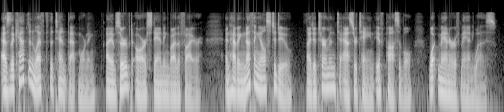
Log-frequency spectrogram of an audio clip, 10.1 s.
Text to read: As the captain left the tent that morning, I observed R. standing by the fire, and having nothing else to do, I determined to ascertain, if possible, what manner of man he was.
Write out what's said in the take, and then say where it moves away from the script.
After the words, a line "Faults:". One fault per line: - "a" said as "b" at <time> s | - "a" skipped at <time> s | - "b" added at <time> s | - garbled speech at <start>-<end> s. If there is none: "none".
As the captain left the tent that morning, I observed R. standing by the fire, and having nothing else to do, I determined to ascertain, if possible, what manner of man was.
Faults:
- "he" skipped at 9.4 s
